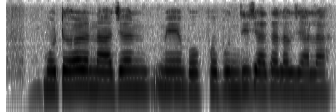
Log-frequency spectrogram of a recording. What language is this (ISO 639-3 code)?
bho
